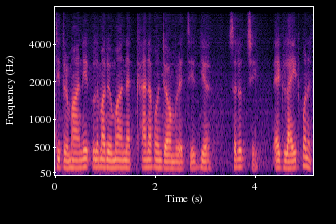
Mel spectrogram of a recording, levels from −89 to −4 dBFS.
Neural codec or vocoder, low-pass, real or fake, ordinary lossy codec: codec, 16 kHz, 0.2 kbps, FocalCodec; 7.2 kHz; fake; none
